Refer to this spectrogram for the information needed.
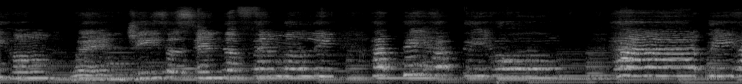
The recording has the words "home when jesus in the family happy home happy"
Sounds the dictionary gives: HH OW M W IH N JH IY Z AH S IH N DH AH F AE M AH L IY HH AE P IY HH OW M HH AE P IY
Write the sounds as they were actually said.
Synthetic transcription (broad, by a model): HH OW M W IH N JH IY Z AH S IH N DH AH F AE M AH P IY HH AE P IY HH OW HH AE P IY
